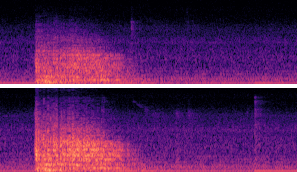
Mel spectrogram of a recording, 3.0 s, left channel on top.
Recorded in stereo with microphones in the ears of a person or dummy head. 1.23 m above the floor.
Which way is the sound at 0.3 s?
60° right (ahead or behind).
